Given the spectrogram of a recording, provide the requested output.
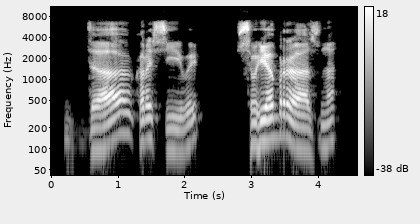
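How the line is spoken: Forced, reluctant praise. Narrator (Russian): выдавил из себя ведун

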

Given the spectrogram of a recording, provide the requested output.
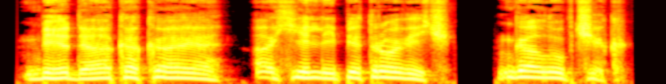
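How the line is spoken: Breathless exclamation. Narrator (Russian): выдохнул он

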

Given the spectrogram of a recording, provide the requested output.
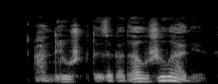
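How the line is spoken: Sudden whisper in ear. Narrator (Russian): вдруг зашептала в самое ухо

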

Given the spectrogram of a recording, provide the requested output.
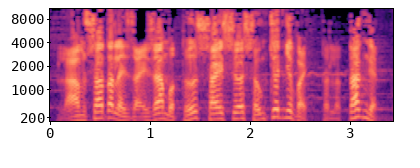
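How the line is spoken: Angry low snap. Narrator (Vietnamese): Trên mặt Phong Hàn Tinh xuất hiện vẻ giận dữ, trầm giọng gắt

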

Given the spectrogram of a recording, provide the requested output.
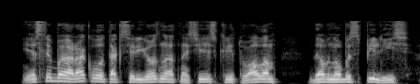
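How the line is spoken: Laughing. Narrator (Russian): рассмеялся Герард

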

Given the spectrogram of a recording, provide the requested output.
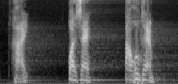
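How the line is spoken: Shout. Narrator (Vietnamese): Bình quát

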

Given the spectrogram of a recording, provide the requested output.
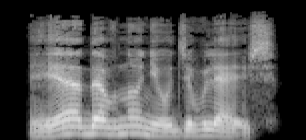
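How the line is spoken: Grumbling. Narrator (Russian): проворчал Кейран

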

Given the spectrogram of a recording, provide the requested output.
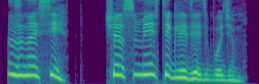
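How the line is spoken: Laughing reply. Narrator (Russian): Хохотнув, ответила Таша

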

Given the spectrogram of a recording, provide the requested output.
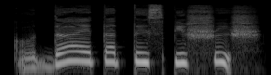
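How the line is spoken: Through gritted teeth. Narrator (Russian): процедил Бритый

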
